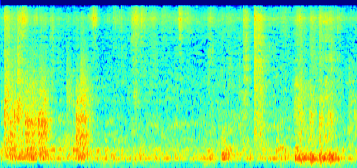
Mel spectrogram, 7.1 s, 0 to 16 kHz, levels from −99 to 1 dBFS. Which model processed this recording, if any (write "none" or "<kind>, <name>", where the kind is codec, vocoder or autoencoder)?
none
